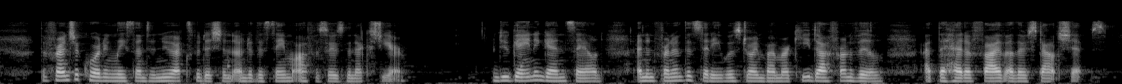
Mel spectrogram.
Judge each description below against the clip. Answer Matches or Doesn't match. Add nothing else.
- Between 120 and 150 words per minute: Doesn't match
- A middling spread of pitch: Doesn't match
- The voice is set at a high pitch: Doesn't match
